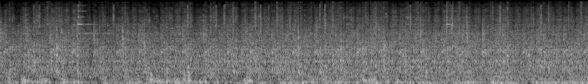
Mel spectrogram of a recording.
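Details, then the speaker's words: Massey Ferguson 1155 tractor engine, revived from a seized motor, at its first start after fuel was primed to the filters: steady, even diesel clatter at idle with no misses or heavy knocks and good oil pressure. Normal idle. "That thing just sounds like it's ready to get don't sound too bad. I got good oil pressure."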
